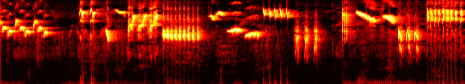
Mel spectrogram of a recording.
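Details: Mangrove blue flycatcher in full, energetic song, played as a lure to get a quiet mangrove flycatcher singing: a fast medley of clear whistles, dense buzzy trills and sharp chips in bursts separated by short silences.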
